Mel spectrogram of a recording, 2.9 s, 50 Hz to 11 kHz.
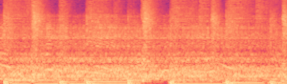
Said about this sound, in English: Liftoff. Okay, MA-6, launch. Vehicle screams high into the sky with all five engines blowing out.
